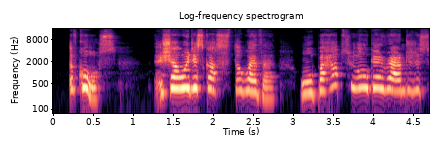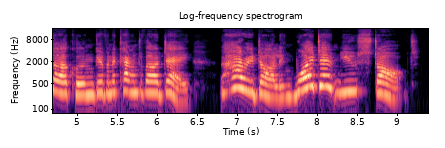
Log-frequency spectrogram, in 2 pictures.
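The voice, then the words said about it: Sharper, posher put-on accent. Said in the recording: “Her accent became sharper and posher.”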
